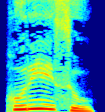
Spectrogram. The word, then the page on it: ಹಿರಿಯಿಸು: hiriyisu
